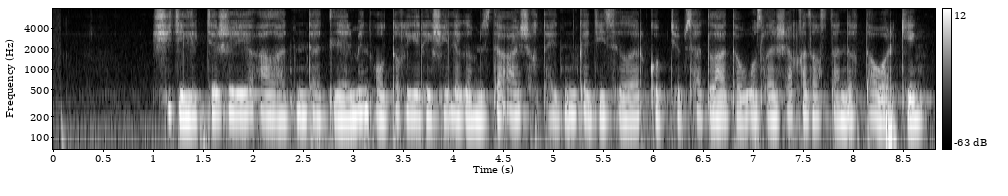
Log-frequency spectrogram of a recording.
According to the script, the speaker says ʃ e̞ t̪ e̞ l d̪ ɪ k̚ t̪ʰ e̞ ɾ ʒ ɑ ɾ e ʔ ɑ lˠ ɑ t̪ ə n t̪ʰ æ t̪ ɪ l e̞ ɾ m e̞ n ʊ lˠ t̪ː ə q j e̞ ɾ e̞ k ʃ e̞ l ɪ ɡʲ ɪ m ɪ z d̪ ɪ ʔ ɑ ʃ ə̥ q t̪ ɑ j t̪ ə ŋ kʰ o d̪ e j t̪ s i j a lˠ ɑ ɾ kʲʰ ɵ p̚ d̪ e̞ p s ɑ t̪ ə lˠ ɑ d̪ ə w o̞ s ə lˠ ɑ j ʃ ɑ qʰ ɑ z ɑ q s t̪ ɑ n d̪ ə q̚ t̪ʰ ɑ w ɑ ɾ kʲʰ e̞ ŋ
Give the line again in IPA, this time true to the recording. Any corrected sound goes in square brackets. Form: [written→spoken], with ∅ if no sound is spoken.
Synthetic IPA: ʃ e̞ t̪ e̞ l d̪ ɪ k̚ [t̪ʰ→t̪] e̞ ɾ ʒ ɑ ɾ e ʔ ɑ lˠ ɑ t̪ ə n t̪ʰ æ t̪ ɪ l e̞ ɾ m e̞ n ʊ lˠ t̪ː ə q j e̞ ɾ e̞ k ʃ e̞ l ɪ ɡʲ ɪ m ɪ z d̪ ɪ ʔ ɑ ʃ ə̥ q t̪ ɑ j t̪ ə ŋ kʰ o d̪ e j t̪ s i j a lˠ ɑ ɾ kʲʰ ɵ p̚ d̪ e̞ p s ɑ t̪ ə lˠ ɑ d̪ ə w o̞ s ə lˠ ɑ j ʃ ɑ qʰ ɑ z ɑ q s t̪ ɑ n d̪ ə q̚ t̪ʰ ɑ w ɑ ɾ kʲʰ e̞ ŋ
